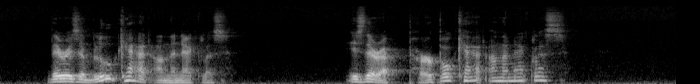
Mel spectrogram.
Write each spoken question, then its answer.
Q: Is there a purple cat on the necklace?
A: No, there's not. There is a blue cat on the necklace.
